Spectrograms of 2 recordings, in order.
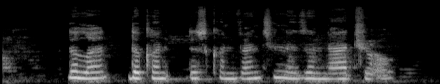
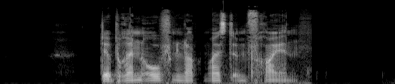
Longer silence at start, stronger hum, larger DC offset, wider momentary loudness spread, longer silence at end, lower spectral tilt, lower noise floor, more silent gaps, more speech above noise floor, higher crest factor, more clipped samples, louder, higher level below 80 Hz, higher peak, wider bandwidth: second, 0.05 s vs 0.55 s; second, none vs 50 Hz at -50 dBFS; neither; first, 10 LU vs 7 LU; second, 0.5 s vs 0.85 s; first, -5 dB/octave vs -2.5 dB/octave; second, -54 dBFS vs -75 dBFS; neither; second, 34 dB vs 54 dB; second, 18 dB vs 24 dB; neither; about the same, -20 LUFS vs -20 LUFS; second, -56 dBFS vs -50 dBFS; second, -4 dBFS vs 0 dBFS; second, 14.5 kHz vs 16 kHz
